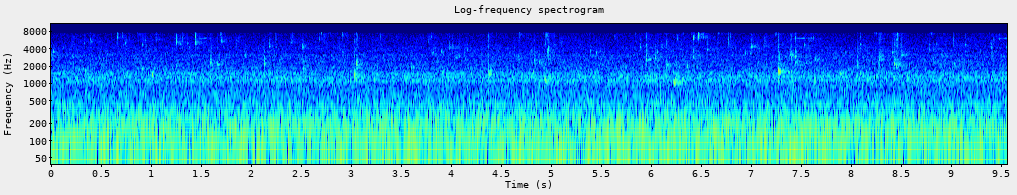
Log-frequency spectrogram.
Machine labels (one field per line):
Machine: pump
